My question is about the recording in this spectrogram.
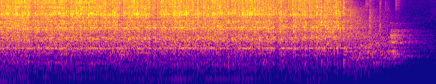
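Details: Engine run with a steel ball dropped into a cylinder, previously hard to turn over; harsh clattering rattle at high revs, then dies fast as it seizes; debris wrecked the piston.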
